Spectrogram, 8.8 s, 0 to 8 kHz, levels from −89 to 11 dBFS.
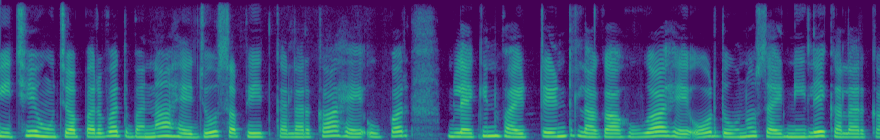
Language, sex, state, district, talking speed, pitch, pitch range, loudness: Hindi, female, Bihar, West Champaran, 165 wpm, 215 Hz, 200-245 Hz, -15 LUFS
